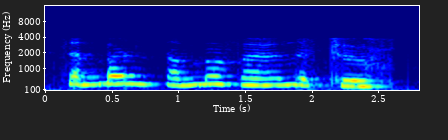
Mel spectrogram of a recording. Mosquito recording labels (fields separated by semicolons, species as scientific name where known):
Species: no mosquito; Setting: cup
